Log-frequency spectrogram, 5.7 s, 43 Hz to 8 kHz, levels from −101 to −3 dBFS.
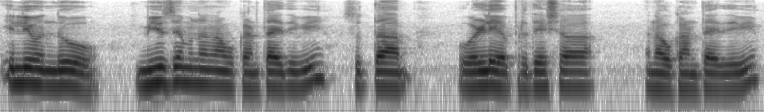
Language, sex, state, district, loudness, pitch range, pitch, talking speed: Kannada, male, Karnataka, Bellary, -23 LUFS, 140-155 Hz, 140 Hz, 135 wpm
